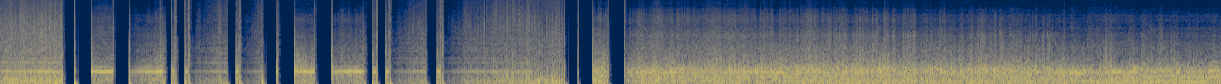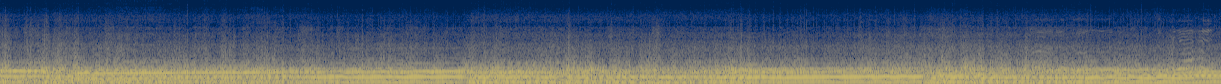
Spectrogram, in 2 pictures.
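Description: Wind roars against the rider at speed.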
